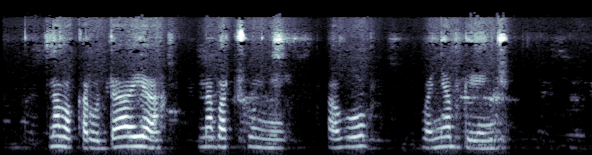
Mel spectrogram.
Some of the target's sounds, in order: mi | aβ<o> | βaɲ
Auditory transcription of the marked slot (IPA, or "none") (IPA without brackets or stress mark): o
